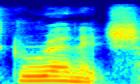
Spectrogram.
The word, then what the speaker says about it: Greenwich: vista village just outside of oxford and it's pronounced bista now the next group ends with which w-i-c-h and number 17 is greenwich at the famous time the greenwich time is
